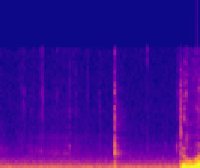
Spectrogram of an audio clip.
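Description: Quiet room noise broken by a single short click about a second in, then a woman's voice begins near the end.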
